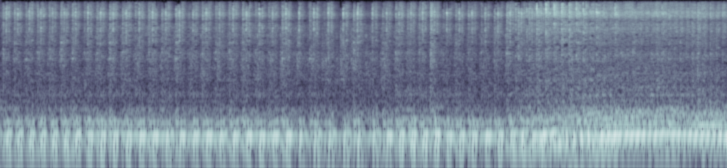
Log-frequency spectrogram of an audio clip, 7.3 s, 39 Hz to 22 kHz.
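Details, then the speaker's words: 1982 Honda GL1100 Goldwing Aspencade flat-four, sat 3 years, supposedly rebuilt with new plugs, fresh gas: lumpy uneven idle with beats dropping out as revs creep up; starts and runs but not right, a couple of carbs hit or miss. "This is the part I always talk about when I say, "Oh, yeah, it will start and run, but it ain't going to run right.""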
